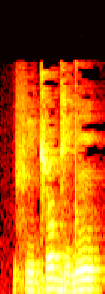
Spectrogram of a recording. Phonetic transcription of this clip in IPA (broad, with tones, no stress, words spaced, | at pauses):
fi˨d͡ʒo˧ɡi˨dĩ˧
